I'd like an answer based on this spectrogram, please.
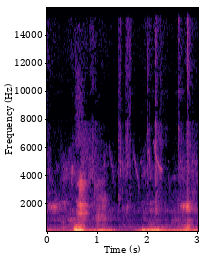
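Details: Pigs on a farm, sows kept for breeding: two short bursts of deep, low grunting about a second and a half apart, with a steady low hum and faint background noise.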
